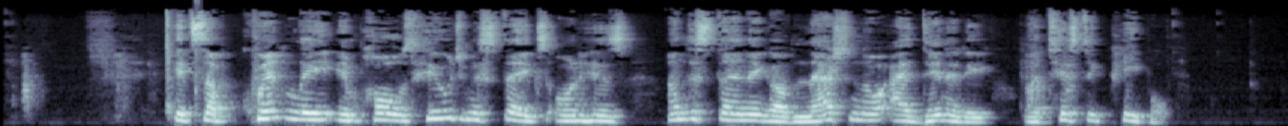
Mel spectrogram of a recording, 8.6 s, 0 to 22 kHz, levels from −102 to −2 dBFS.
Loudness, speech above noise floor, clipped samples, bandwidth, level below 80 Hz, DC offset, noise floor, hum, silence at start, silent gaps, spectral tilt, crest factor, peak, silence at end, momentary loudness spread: -16 LUFS; 47 dB; under 0.1%; 16.5 kHz; -58 dBFS; under 0.1%; -64 dBFS; none; 0.15 s; none; -4 dB/octave; 18 dB; 0 dBFS; 0.8 s; 10 LU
